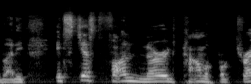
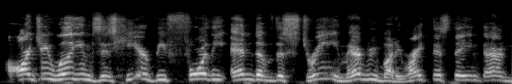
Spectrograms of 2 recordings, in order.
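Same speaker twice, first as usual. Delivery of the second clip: announcer hype; 8 semitones higher, 4 dB louder than usual. Real, not acted. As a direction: announce the guest like a host. Announcing arrival loudly.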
